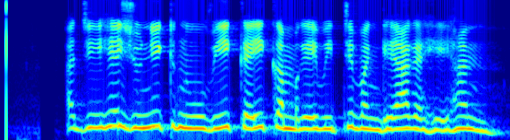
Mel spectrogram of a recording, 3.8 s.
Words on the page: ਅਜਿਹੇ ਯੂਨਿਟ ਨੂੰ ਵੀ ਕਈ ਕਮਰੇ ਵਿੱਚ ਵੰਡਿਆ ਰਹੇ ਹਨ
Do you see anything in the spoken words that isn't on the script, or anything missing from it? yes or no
no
